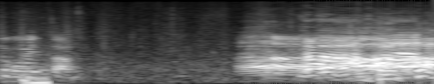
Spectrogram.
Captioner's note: silent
